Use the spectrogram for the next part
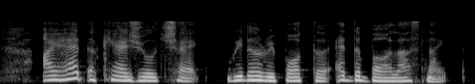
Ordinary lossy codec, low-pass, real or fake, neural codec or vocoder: none; none; fake; codec, 16 kHz, 8 kbps, FreqCodec, larger model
